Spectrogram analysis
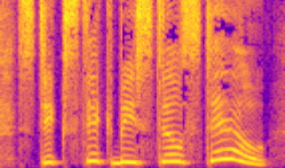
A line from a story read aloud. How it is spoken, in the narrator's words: Tony yelled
